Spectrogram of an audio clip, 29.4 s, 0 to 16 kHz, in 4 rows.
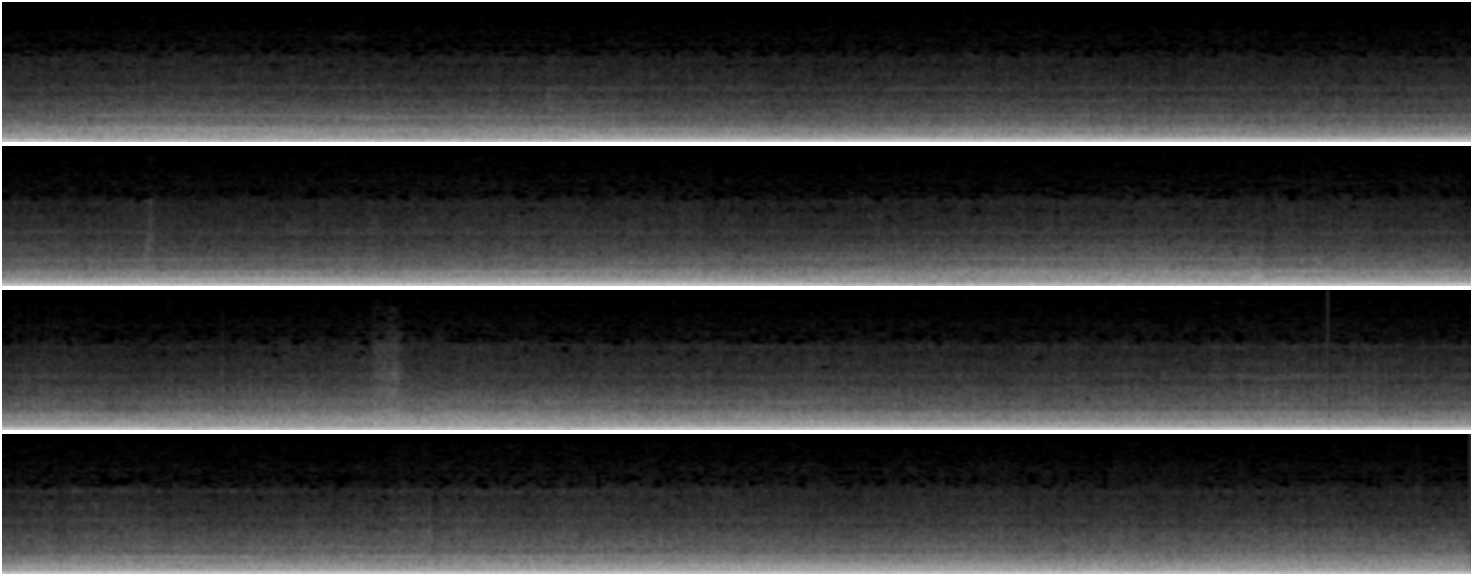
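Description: Nissan 350Z's 3.5-litre V6, fitted with headers, sport catalysts and an aftermarket exhaust, pulling hard under acceleration, heard from inside the car. The engine note climbs slowly as speed builds, over steady tyre and wind noise.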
